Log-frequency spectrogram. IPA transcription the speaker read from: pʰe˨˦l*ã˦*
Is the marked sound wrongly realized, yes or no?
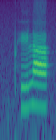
yes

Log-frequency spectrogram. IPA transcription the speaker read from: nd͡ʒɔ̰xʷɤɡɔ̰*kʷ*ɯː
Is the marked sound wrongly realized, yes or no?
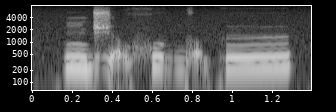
yes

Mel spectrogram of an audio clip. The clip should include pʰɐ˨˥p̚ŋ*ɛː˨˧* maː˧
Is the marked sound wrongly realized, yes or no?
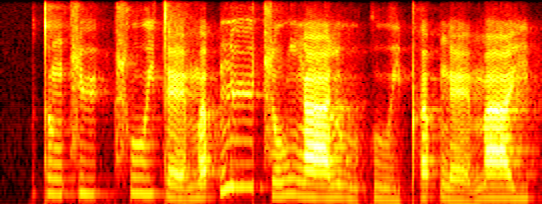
yes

